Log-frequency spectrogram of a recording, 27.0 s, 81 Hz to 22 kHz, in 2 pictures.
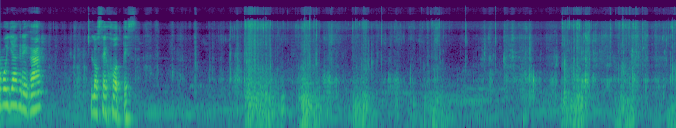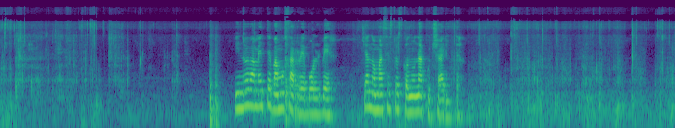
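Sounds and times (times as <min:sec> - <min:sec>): green beans tipped into batter: 0:04.5 - 0:17.2, 0:22.1 - 0:27.0.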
